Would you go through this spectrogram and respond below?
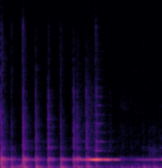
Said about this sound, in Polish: teraz jak dotykam mikrofonów to no, ja to słyszę, nie wiem czy Państwo będą to słyszeli.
